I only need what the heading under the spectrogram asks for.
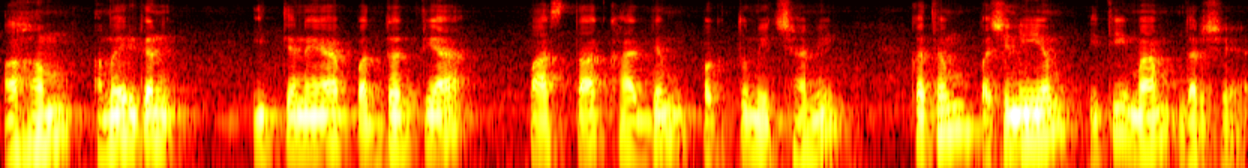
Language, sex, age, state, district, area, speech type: Sanskrit, male, 60+, Karnataka, Vijayapura, urban, read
